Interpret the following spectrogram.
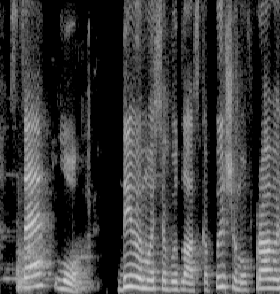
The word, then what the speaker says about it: село: слова є ненаголошена е можна деякі можливо учні або люди при вимові інколи можна сказати село говорять так відчувають тобто замість е ставлять и як же перевірити е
